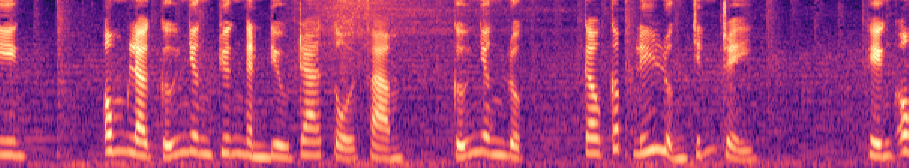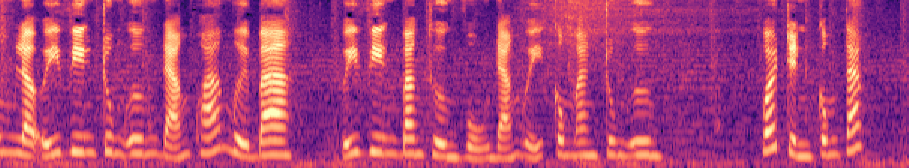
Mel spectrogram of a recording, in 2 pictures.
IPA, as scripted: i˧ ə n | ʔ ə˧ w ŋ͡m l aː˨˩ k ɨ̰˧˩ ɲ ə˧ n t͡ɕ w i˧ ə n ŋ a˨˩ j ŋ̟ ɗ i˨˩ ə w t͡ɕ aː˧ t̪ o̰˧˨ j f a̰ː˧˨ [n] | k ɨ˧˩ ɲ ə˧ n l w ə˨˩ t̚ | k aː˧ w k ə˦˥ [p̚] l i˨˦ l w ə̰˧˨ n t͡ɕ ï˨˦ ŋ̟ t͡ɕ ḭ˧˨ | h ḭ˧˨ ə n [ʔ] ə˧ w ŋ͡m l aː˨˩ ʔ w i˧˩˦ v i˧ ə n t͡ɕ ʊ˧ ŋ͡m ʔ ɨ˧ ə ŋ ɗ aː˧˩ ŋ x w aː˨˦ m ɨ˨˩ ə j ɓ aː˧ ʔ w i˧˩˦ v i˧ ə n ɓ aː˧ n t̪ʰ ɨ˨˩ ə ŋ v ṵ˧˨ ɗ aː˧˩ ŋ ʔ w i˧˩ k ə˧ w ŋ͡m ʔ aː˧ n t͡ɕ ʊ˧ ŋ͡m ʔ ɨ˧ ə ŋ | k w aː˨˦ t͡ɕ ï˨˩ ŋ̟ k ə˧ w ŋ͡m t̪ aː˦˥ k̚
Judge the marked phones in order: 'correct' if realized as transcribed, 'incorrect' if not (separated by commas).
incorrect, correct, correct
